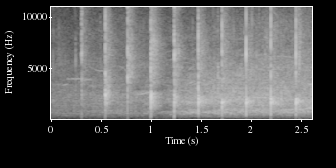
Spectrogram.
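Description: Steady rhythmic hand clapping in the AM Caffeine Morning Show studio, praising a woman for her singing: about a dozen sharp claps in an even beat, ringing out over a continuous wash of background noise.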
